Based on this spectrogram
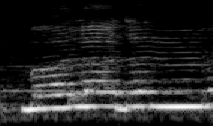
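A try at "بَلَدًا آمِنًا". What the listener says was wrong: आप थोड़ा सा गुन्ना करते हो नून साकिन और नून तनवीन पर जब रूफ़े हल्की के साथ भी। फिर पढ़ो बिल्कुल ना गुन्ना करो। बालदन आमीनन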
